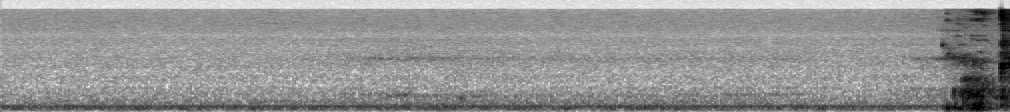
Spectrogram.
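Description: A man sips a drink from a glass.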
